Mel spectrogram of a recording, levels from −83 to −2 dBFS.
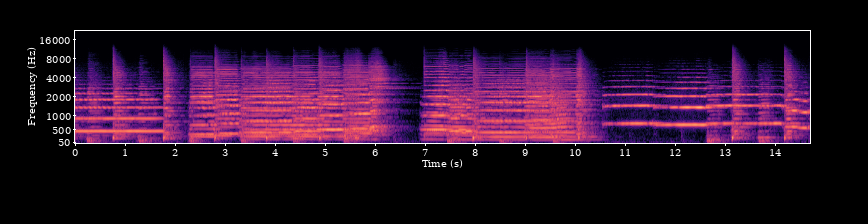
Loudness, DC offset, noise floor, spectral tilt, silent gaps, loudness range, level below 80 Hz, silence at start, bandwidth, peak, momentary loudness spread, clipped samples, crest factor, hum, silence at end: -22 LUFS; under 0.1%; -49 dBFS; -3 dB/octave; none; 2 LU; -56 dBFS; 0 s; 13 kHz; -8 dBFS; 7 LU; under 0.1%; 14 dB; none; 0 s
